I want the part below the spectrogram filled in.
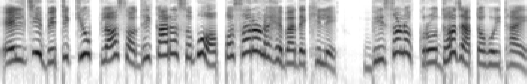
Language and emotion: Odia, angry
